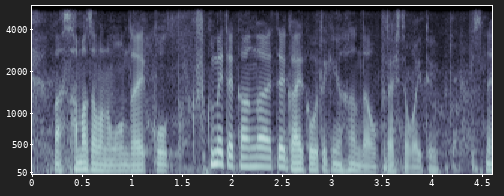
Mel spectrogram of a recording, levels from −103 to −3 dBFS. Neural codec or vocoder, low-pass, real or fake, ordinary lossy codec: codec, 16 kHz, 4 kbps, X-Codec, HuBERT features, trained on LibriSpeech; 5.4 kHz; fake; none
